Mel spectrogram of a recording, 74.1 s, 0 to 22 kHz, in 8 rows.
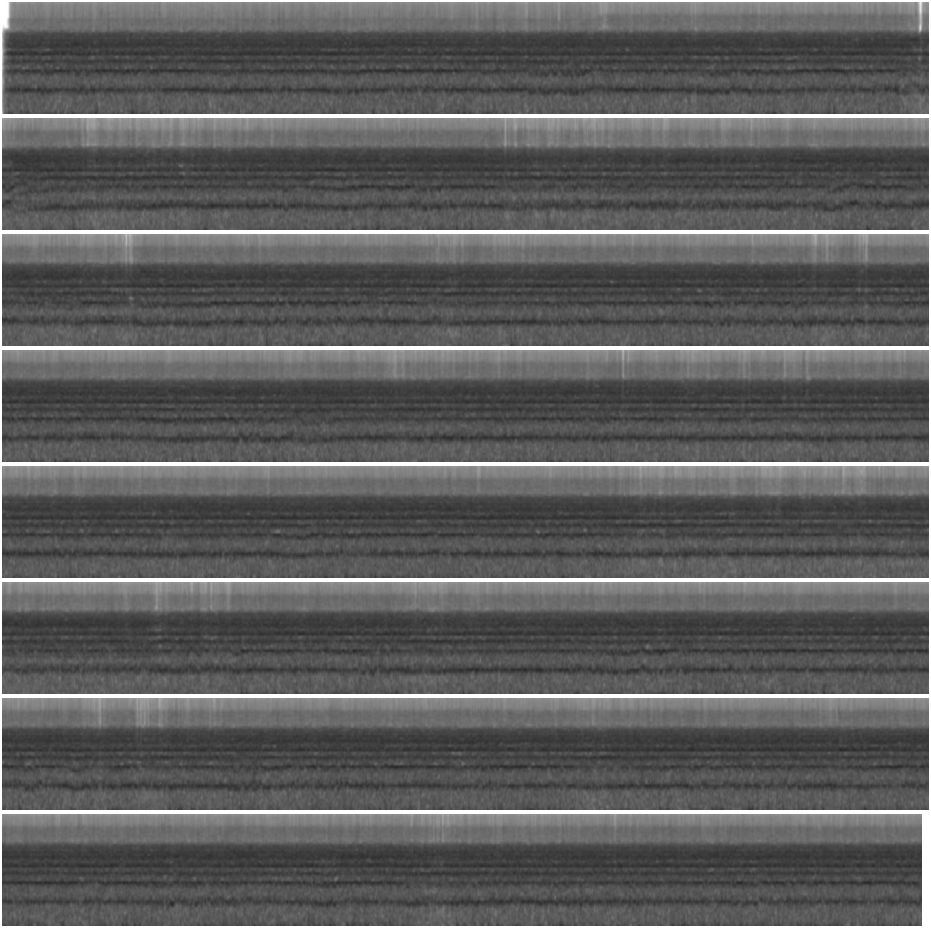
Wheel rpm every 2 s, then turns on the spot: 230, 220, 230, 230, 190, 220, 230, 220, 230, 220, 230, 230, 230, 230, 230, 220, 230, 230, 230, 230, 230, 220, 230, 210, 230, 230, 230, 230, 230, 230, 230, 230, 230, 230, 230, 230, 230.
none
